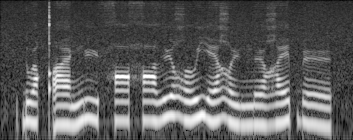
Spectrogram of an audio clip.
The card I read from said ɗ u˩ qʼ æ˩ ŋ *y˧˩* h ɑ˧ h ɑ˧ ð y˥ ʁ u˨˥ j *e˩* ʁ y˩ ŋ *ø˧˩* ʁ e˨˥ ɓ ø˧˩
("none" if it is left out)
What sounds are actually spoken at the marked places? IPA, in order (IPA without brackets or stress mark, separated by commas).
y˧˩, e˨˥, ø˩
